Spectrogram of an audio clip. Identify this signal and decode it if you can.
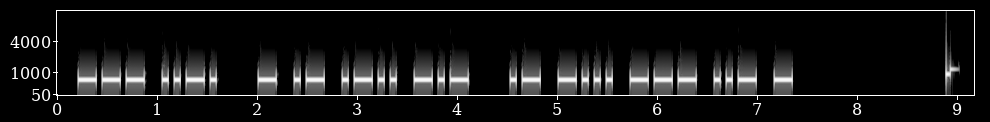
Morse code, heard as a keyed tone, about 20 wpm, 700 Hz. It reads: OF TALK ABOUT
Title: Sets of 8 Words - 20wpm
